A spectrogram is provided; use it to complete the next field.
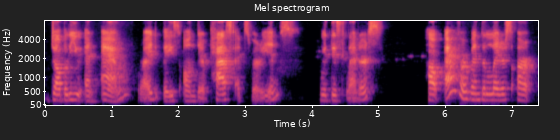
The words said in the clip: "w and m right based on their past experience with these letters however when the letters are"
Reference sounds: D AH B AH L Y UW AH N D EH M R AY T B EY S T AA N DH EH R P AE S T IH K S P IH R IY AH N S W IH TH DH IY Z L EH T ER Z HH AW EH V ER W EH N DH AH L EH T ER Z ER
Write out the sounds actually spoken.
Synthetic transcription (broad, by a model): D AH B L Y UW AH N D EH M R AY T B EY S T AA N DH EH R P AE S T IH K S P IH R IY AH N S W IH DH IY S L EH T ER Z HH AW EH V ER W EH N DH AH L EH T ER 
